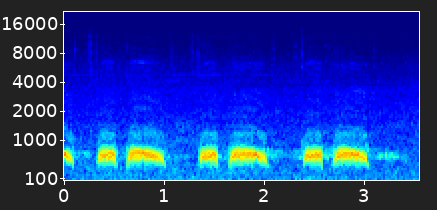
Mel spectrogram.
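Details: Spotted dove repeating its provoking coo: three loud paired phrases, a clipped note followed by a longer, rounded coo, spaced about a second apart.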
